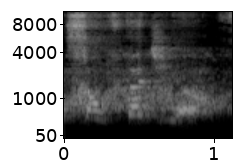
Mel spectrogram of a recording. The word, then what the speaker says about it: solfeggio: Is it Sofigio? Yeah, solfeggio. Solfeggio.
